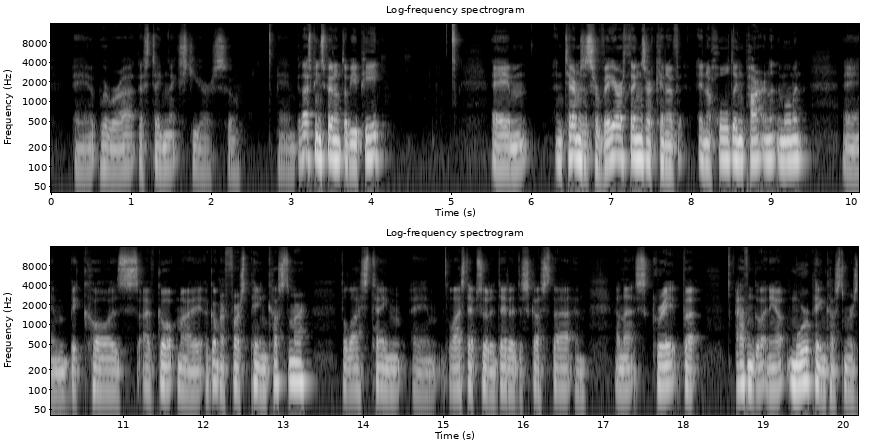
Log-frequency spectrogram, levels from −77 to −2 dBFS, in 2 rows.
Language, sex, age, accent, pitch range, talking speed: English, male, 40-59, British, 100-120 Hz, 200 wpm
